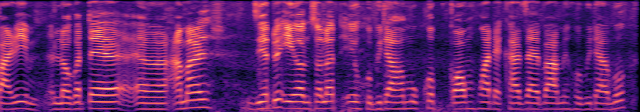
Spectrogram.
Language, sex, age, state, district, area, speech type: Assamese, male, 18-30, Assam, Golaghat, rural, spontaneous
